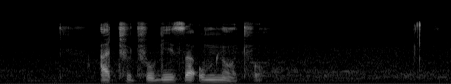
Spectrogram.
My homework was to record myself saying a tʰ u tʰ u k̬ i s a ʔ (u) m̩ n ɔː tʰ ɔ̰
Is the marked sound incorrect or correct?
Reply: correct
